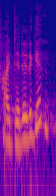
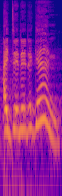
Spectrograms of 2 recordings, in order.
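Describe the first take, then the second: First: Soft, quiet "I did it again" with a little laugh; sheepish realization. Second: "I did it again" louder, falling in self-reproach; exasperated at self. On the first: Caught rambling in front of colleagues, quiet sheepish laugh. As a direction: catch yourself, embarrassed, half laughing. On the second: Realizing she overshared again, louder and exasperated. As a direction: scold yourself for slipping up. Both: Retold or imitated. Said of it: "I'm like".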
